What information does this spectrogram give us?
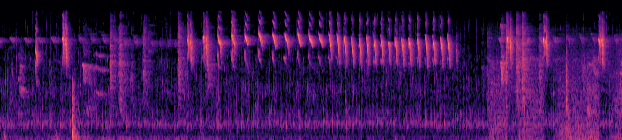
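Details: Velvet-fronted nuthatch song used as master training audio for caged birds: sharp high chips, then a fast even trill of about twenty notes lasting four seconds, followed by scattered chirps.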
